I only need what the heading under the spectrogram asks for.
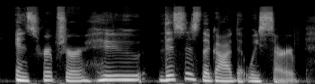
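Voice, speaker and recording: In a Southern US accent, a woman talks at a fairly slow pace, her fairly low voice dark and mellow. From Arkansas. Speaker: Bible teacher. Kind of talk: casual interview.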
